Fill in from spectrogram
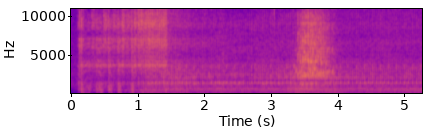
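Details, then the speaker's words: Abandoned 30-year-old Peugeot 106 on a road trip, cut out after about 10 seconds of driving: starter churns in quick bursts before the engine catches and settles into an uneven idle; stall and restart. "We continued on our route for 10 seconds. What happened? Uh, just cut"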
